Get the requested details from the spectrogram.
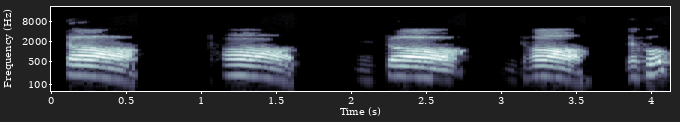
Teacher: প্রত্যেকটা বর্ণ উচ্চারণ করার সময় জীব গোল হয়ে মধ্যেকে স্পর্শ করছে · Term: প্রতিবেষ্টিত বর্ণ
